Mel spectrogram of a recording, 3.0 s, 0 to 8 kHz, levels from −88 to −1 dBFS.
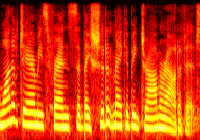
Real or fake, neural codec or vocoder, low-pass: fake; codec, 16 kHz, 2 kbps, X-Codec, WavLM features, trained on Multilingual LibriSpeech; 7.2 kHz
